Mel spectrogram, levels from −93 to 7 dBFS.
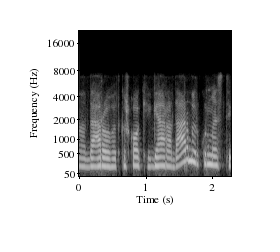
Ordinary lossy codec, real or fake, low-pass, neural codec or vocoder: Opus, 16 kbps; real; 7.2 kHz; none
